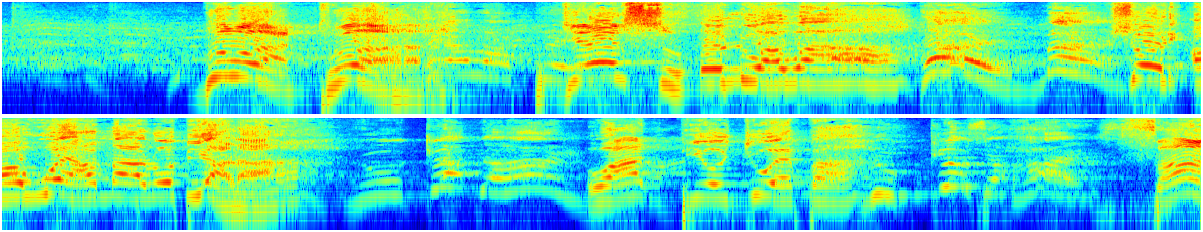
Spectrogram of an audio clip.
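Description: A man speaks forcefully through a loudspeaker in an echoing hall.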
